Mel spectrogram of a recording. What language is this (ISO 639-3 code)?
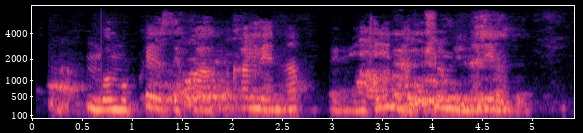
kin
